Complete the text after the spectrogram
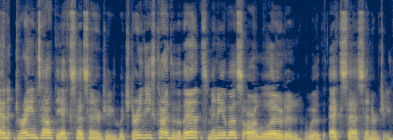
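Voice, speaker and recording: A woman with an American accent talks at a fairly slow pace with hardly any pauses, her medium-pitched voice dark and mellow in tone. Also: ordinary pitch variation. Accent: Southern twang, stronger in the morning. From US South. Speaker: online video host. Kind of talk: casual talk to camera. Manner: halting.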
